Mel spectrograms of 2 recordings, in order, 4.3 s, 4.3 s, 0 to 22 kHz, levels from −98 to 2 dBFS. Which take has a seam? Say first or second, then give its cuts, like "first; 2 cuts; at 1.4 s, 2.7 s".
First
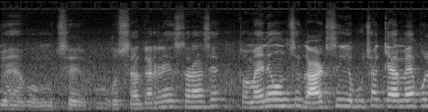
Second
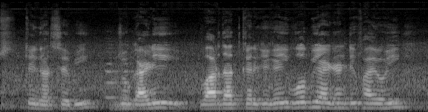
first; 1 cut; at 2.3 s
